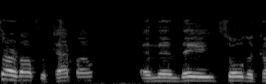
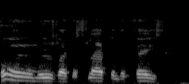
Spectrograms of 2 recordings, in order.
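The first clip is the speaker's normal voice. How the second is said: plain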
